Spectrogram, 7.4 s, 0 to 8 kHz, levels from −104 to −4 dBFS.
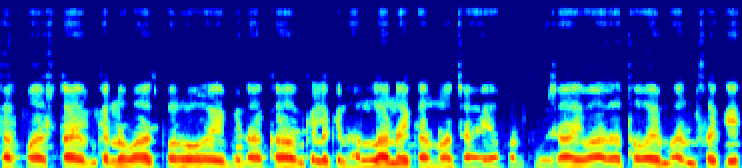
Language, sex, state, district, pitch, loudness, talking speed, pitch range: Magahi, female, Bihar, Lakhisarai, 140 Hz, -22 LUFS, 180 wpm, 135-140 Hz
